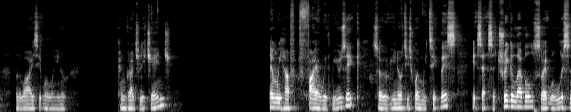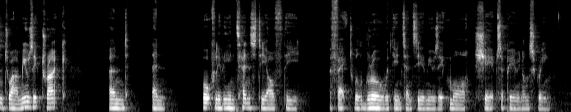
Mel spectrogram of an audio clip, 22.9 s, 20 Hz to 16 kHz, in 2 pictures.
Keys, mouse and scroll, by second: 3.0 click, 5.0 click, 6.2 click, 8.0 click.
